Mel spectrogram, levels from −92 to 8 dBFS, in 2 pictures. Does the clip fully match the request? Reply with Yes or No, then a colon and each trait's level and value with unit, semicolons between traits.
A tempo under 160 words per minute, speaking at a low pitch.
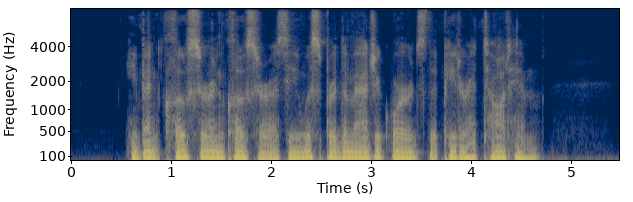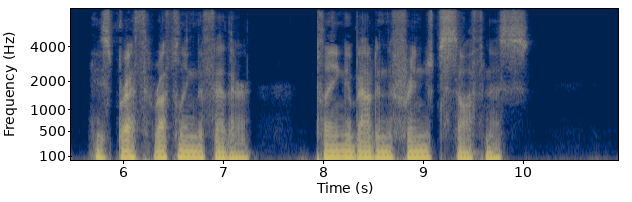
Yes: average, 150 wpm; very low, 80 Hz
